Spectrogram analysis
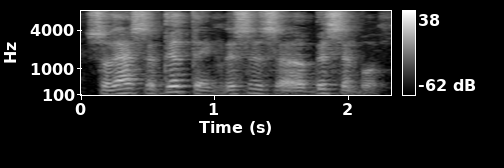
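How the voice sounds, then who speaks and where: A man's voice: medium pitch, moderate pace, vocal fry, darkish tone. Rambling man talking to camera at home. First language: English. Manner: rambling, repeats phrases often; blunt, dismissive of conspiracy theories. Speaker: vlogger. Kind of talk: casual explanatory monologue. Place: at home, room with a TV.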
